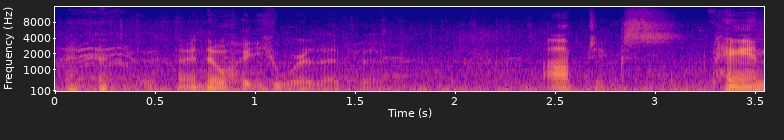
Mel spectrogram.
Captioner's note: chuckles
